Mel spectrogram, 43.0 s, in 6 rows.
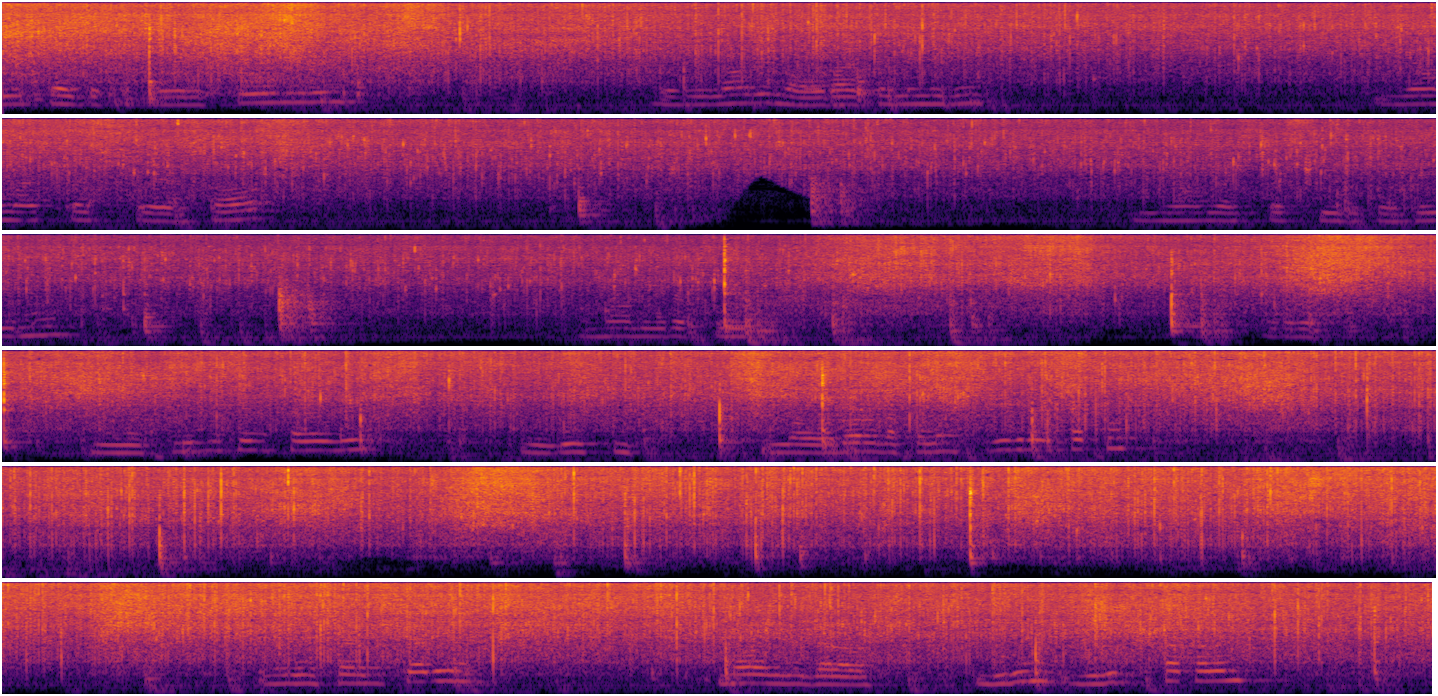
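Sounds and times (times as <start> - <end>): meat sizzling in a wok: 0.0 - 43.0
wooden spoon knocking on pan: 15.0 - 16.1, 17.7 - 19.4, 20.2 - 20.6.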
